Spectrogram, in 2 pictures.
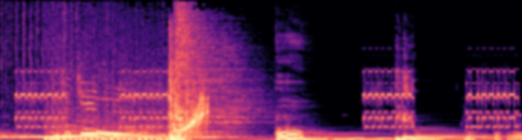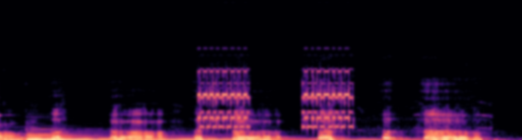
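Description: A telephone ringing in a double-ring pattern, three pairs of short rings about three and a half seconds apart, over music with a low steady drone and voices.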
